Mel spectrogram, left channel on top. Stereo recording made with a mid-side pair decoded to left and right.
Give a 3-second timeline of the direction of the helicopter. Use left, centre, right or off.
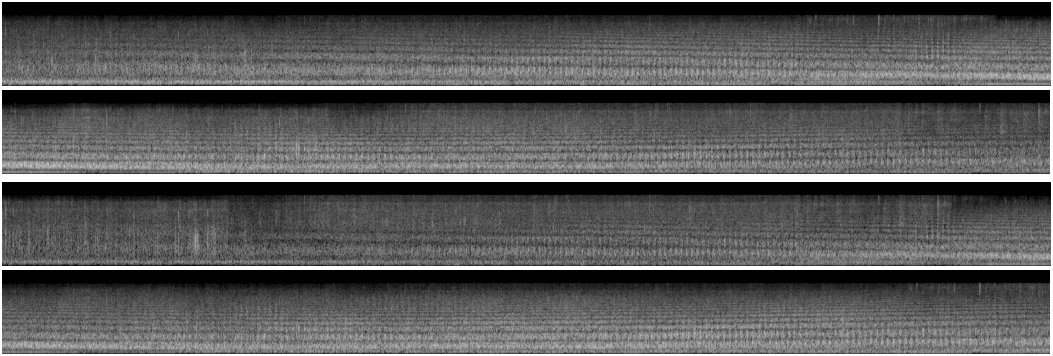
left, left, left, left, centre, right, right.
